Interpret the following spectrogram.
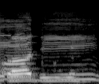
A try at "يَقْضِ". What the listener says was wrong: ছাড়বে দি, টানা যাবে না, হরকত তাড়াতাড়ি, ইয়া ক দি, ইয়া ক দি, এমন বলা যাবে না। হ্যাঁ, ইয়া ক দি মা, বলেন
